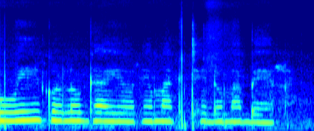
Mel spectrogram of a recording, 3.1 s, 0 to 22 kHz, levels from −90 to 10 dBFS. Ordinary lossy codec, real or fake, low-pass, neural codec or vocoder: none; fake; none; codec, 44.1 kHz, 7.8 kbps, DAC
